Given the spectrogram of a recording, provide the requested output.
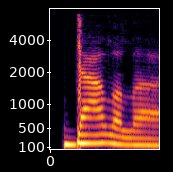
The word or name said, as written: Dalila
